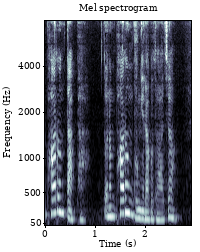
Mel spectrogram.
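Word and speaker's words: 法轮大法: 드디어 꿈결처럼 대법을 만났습니다 법륜대법 원 발음으로는 파룬따파 또는 파룬궁이라고도 하죠 그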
